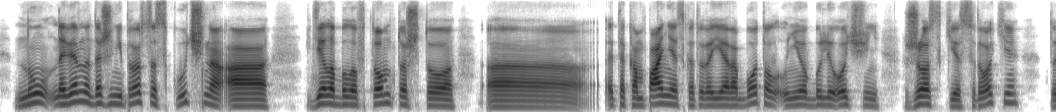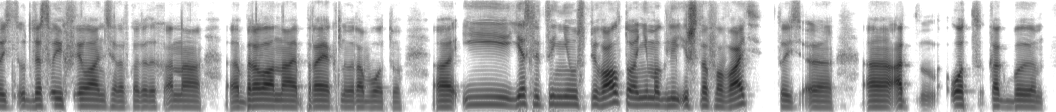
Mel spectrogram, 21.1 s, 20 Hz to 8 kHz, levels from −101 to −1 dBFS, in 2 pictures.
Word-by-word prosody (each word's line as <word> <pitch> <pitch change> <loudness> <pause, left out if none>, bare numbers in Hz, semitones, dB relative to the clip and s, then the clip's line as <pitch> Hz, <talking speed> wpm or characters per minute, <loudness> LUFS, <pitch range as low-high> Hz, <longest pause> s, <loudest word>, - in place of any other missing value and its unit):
Ну, 180 +7 -1
наверно, 200 +7 +3
даже 175 -1 +1
не 170 -1 -4
просто 185 0 -1
скучно, 175 +4 +1
а 130 -1 +7 0.4
дело 170 0 +4
было 160 -1 +1
в - - -12
том, 175 +3 +2
то, 160 -3 -2
что, 135 -4 0 0.3
а, 115 -3 0 0.2
эта - - -5
компания, 165 +3 +5
с - - -12
которой 140 0 -3
я 145 0 +3
работал, 170 +8 -1
у - - -5
нее 150 +2 -2
были 145 +1 -6
очень 140 -4 -3 0.2
жесткие 145 -1 0
сроки, 190 - -4 0.3
то 130 - -8
есть 125 - -5
у 130 - -6
для 135 +2 -3
своих 140 0 -4
фрилансеров, 125 -3 -2
которых 115 0 -8
она, 120 -1 -3 0.3
э, 115 - -2
брала 130 +3 +4
на 120 -1 +2
проектную 120 -1 -1
работу. 110 -2 -6 0.3
Э, 120 0 +3
и 160 -1 -5
если 170 -1 -2
ты 160 +3 -9
не 160 0 -4
успевал, 155 +4 +3
то 165 -6 -3
они 150 +1 -1
могли 140 -1 -3
и 145 - -5
штрафовать- 135 +4 +2 0.2
то 125 - -7
есть, 115 -2 -9
э, 110 -1 -3 0.3
э, - - -1 0.2
от - - +3 0.4
от 150 0 +1
как 130 -4 -2
бы, 120 -2 -4
140 Hz, 165 wpm, -23 LUFS, 120-160 Hz, 0.4 s, а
